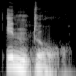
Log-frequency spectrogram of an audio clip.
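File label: "indoor", English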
